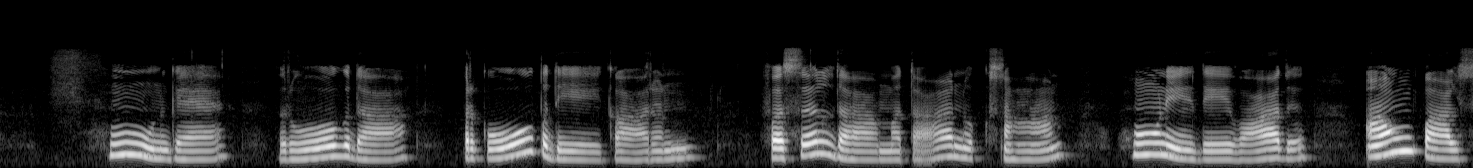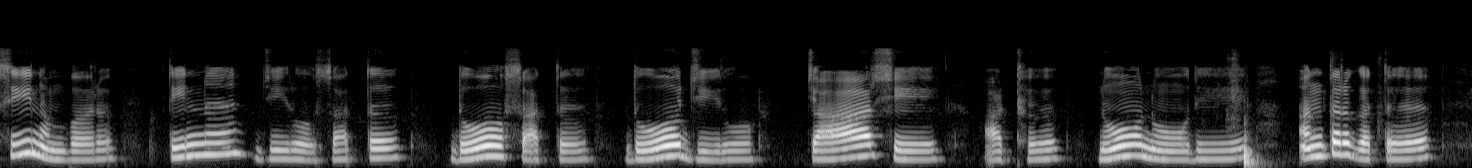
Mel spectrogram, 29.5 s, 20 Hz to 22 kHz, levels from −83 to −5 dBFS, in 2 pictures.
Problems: none marked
